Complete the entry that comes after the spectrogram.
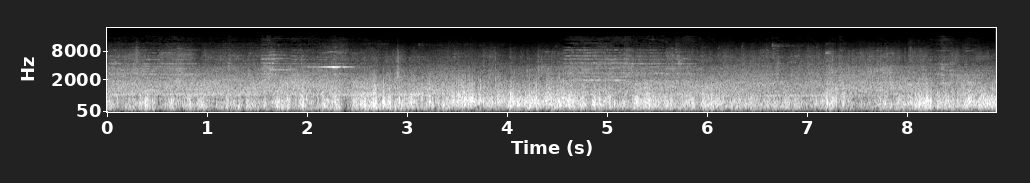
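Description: Freight cars rolling past: tank cars and covered hoppers with a steady rumble of steel wheels on rail, with a couple of faint, brief high wheel squeals.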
